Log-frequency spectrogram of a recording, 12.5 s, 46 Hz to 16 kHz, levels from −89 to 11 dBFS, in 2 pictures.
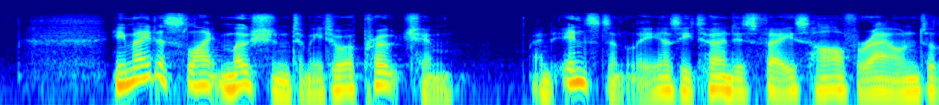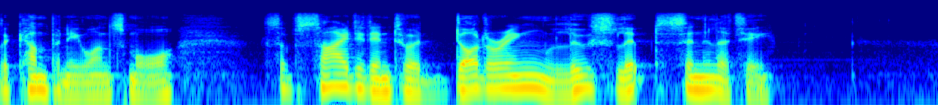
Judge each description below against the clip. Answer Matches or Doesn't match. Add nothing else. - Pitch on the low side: Matches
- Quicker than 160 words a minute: Doesn't match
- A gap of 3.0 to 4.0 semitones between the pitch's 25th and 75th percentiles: Matches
